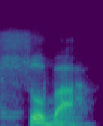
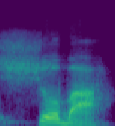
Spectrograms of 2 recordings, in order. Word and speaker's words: Sobha: shoba group the name shubha so it's not soba i know so for a lot of people if english is your first language it looks like sabah or soba so it's shobha that's how it's pronounced the name shuba comes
